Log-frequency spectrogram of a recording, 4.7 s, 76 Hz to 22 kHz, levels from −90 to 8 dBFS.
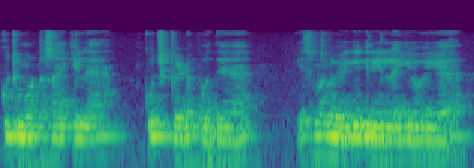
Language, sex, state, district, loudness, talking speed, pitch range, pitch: Hindi, male, Uttar Pradesh, Shamli, -15 LUFS, 175 wpm, 105-110 Hz, 105 Hz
